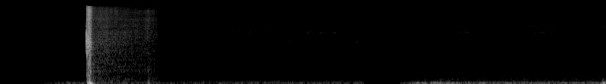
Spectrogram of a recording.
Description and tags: Match striking
Raw audio of a match being struck. It can be heard flaming after the initial strike.
light, flame, strike, matches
